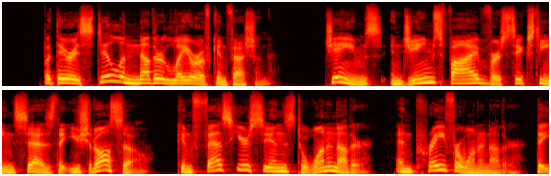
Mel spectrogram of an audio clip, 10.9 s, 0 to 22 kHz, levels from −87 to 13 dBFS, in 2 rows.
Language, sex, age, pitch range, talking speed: English, male, 30-49, 120-175 Hz, 170 wpm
